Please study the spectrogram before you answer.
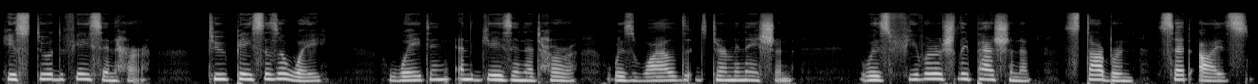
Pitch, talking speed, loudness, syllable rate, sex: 200 Hz, 100 wpm, -19 LUFS, 3.8 syllables/s, female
